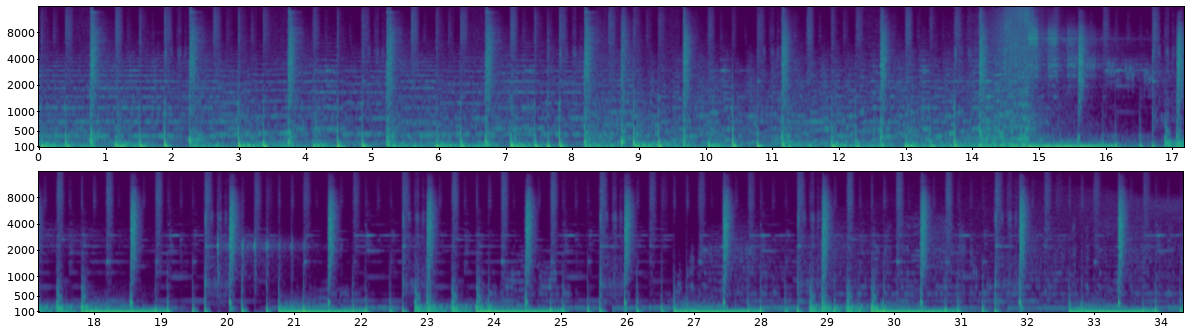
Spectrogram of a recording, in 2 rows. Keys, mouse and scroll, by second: 28.8-31.0 typing.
